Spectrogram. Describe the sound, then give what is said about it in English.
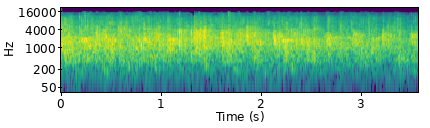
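Audience applause at a church service: many people clapping loudly and steadily, a dense, continuous patter that holds through the whole clip without a break. “let's give him a big hand.”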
